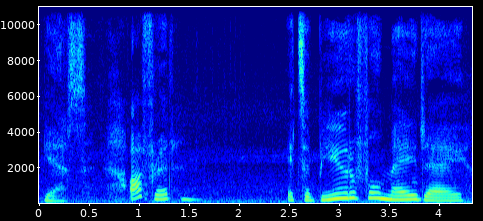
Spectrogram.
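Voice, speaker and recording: A woman's voice: a little high, expressive, takes it slowly, darkish tone. A woman playing a devout, judgmental handmaid in an audio drama, prim and controlled in dialogue. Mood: pious. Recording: light ambient scene noise.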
